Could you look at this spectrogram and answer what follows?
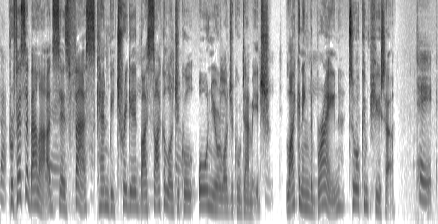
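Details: Adult female narrator; normal speech.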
